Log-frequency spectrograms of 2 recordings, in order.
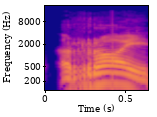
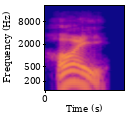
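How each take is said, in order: First: Roy with a strong R at the start; sounded R. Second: Roy said as "Hoy". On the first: Man correcting his own name for a Brazilian, "Roy" with a sounded R. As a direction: say "Roy" on a clear R, never an H. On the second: Man mimicking the wrong way to say his name, "Roy" as "Hoy". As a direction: say "Roy" with a breath of H replacing the R. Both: Shown as a demonstration. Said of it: "my name is Roy, not Roy".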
